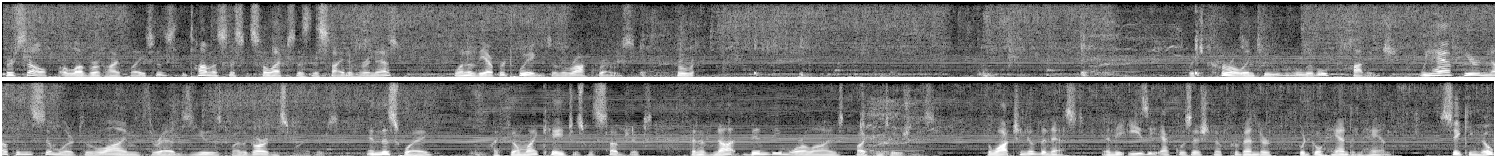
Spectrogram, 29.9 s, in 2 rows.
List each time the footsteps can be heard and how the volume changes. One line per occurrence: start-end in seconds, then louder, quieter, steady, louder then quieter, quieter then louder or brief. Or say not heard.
not heard.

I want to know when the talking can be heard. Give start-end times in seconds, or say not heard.
0.0-7.0, 11.8-29.8.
